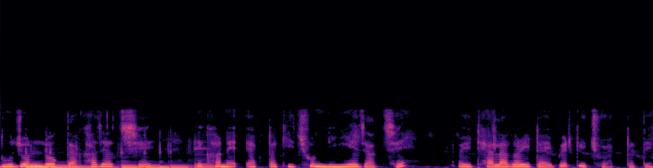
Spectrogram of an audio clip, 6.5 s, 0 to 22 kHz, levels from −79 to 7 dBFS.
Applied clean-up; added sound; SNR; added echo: none; Electric guitar; 1 dB; none.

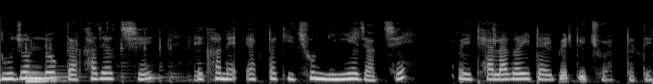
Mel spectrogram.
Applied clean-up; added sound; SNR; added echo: neural mask model DeepFilterNet 3.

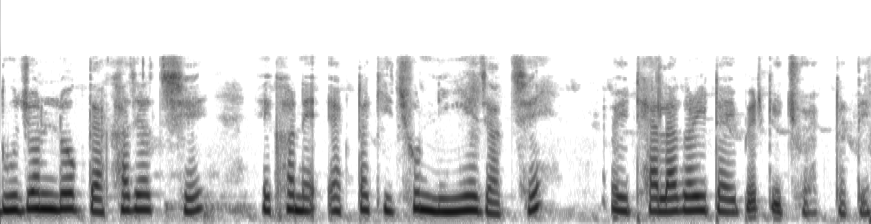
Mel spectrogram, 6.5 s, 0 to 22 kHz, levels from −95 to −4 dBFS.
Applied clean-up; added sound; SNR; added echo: none; none; none; none.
